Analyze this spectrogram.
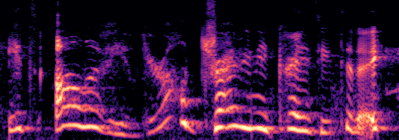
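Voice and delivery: laughing through the words, pitched high; re-live the hysterical laugh while telling them off; retold hysterical laugh. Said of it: "I was laughing hysterically".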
